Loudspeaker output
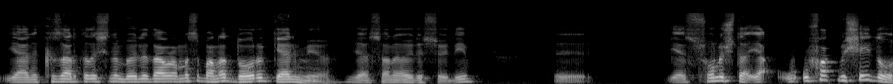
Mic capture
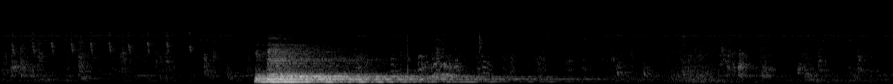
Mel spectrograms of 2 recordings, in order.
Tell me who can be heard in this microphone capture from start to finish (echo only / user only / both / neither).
user only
